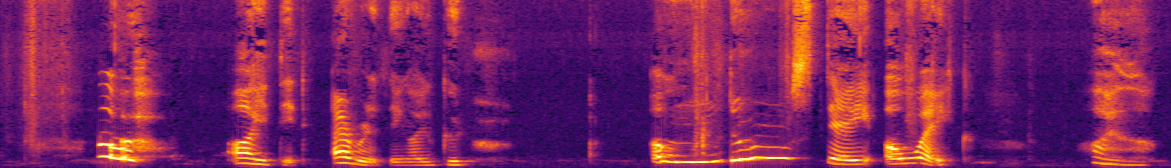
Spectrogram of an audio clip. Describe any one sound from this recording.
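A young girl reads aloud slowly, close by.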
